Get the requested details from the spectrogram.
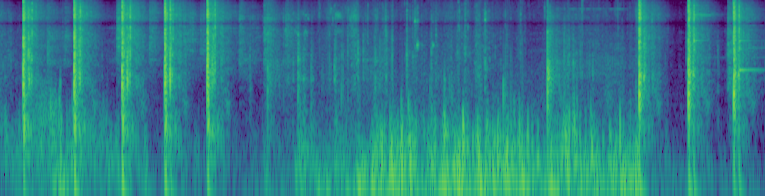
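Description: A handgun fires a rapid string of loud sharp shots outdoors.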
